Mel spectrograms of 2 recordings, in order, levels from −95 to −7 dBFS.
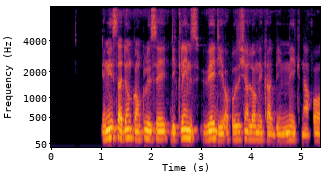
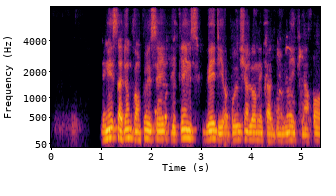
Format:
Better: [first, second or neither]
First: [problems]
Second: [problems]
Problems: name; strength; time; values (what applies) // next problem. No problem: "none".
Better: first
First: none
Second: noise reduction (neural mask model Resemble Enhance denoiser)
